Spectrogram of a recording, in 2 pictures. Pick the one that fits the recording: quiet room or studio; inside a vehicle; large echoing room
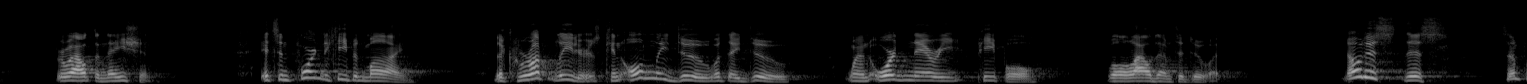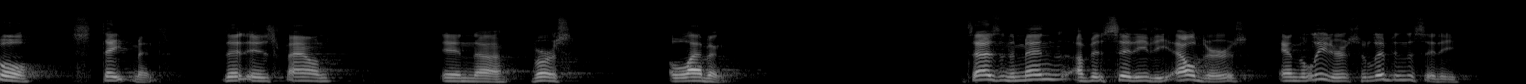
large echoing room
